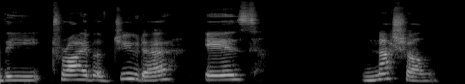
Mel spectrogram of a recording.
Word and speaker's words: Nahshon: So the first captain in the tribe of Judah is Nahshon. Nahshon, that's how I'm saying it, Captain Nahshon.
